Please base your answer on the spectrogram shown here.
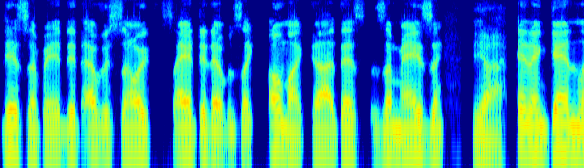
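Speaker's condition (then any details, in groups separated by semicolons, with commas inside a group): Toxic leukoencephalopathy, locked-in syndrome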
